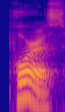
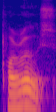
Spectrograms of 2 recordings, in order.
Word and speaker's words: porous: Porus. We're not going to pronounce it like oo. That's French. Poruse. We say like door and then nothing.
